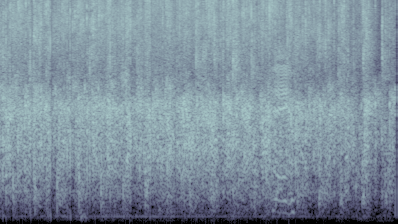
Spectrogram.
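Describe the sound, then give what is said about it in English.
Steady applause from an audience at a Long Now talk, welcoming Elizabeth Lonsdorf: a dense, even wash of clapping that holds at a constant loud level for several seconds without pause or talking over it. “A big round of applause for Elizabeth Lonsdorf.”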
